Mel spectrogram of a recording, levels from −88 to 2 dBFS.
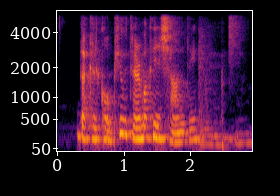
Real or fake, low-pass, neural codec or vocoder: fake; 5.4 kHz; autoencoder, 48 kHz, 128 numbers a frame, DAC-VAE, trained on Japanese speech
